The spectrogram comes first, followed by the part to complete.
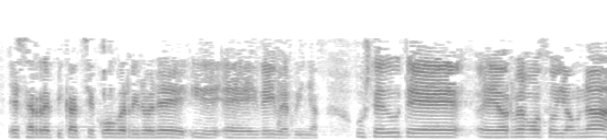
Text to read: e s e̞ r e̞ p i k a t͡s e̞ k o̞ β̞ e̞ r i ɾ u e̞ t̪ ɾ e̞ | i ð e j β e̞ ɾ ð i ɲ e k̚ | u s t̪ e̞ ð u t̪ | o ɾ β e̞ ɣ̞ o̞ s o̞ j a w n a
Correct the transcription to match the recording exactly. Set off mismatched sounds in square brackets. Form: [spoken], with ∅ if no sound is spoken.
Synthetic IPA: e s e̞ r e̞ p i k a t͡s e̞ k o̞ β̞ e̞ r i ɾ [o] e̞ [∅] ɾ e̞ | i ð e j β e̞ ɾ ð i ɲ [a] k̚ | u s t̪ e̞ ð u t̪ | o ɾ β e̞ ɣ̞ o̞ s o̞ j a w n a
